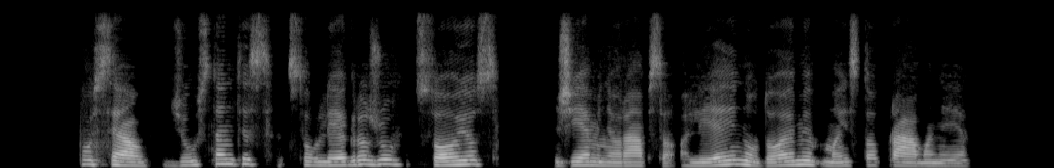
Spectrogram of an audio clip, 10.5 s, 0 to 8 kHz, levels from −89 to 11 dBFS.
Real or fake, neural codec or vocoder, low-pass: real; none; 7.2 kHz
